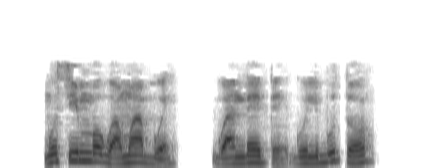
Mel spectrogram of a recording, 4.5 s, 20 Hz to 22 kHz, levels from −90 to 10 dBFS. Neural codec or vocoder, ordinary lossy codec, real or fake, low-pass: none; MP3, 24 kbps; real; 5.4 kHz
